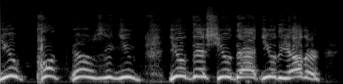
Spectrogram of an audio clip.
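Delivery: high, slow scream. Retelling screaming at a man who walked in front of their car: retelling a scream. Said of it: "I started screaming".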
